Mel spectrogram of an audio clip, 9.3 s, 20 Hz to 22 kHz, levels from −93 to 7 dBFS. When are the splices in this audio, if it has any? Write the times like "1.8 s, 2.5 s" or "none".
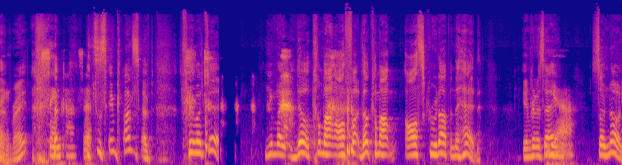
none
